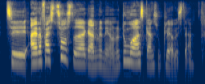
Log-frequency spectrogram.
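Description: A woman with an ordinary speaking voice is heard on a very clean recording with a silent background. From Funen, Denmark. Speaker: podcast co-host. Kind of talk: casual chat. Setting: on location in London.

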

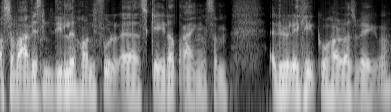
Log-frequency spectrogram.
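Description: On this very clean recording the background is silent, and the sound is dry and close with no echo. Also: man. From Denmark, Copenhagen area (Gladsaxe). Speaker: actor. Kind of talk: casual chat. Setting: pub, morning.

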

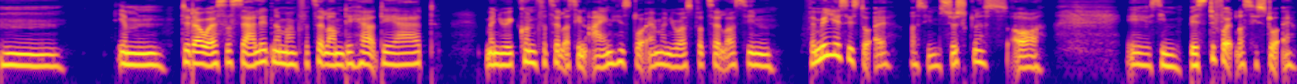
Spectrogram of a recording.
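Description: Pitched very deep and low, a woman's voice carries a dark, mellow tone. She keeps a moderate pace and fairly even intonation on a very clean recording with a silent background. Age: 30s. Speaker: lawyer and refugee advocate. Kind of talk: interview. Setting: studio.

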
